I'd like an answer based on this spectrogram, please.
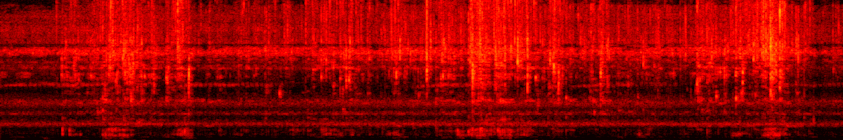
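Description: Water poured from a plastic dipper splashing over a large snakehead fish and onto the ground as the fish is rinsed by hand. The splashes come in uneven spurts starting about half a second in, with the loudest near the end.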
